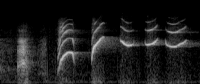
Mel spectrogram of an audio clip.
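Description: Bird-like whistled chirps standing in for a canary's song: a quick rising whistle, then a string of short warbling notes.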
